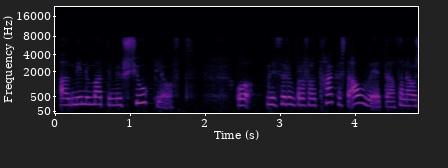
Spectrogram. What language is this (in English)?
Icelandic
